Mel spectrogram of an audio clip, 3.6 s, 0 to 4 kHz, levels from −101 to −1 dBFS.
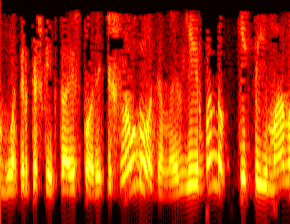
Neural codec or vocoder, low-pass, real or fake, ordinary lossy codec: none; 3.6 kHz; real; MP3, 16 kbps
